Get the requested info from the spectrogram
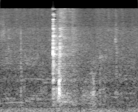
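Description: A ceramic plate set down on the tabletop: one sharp clink a little under a second in, then a smaller knock about half a second later, over faint background voices.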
